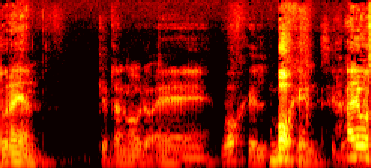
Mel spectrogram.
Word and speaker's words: Vogel: ¿Cómo lo pronuncio, Brian? ¿Qué tal, Mauro? Vogel.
